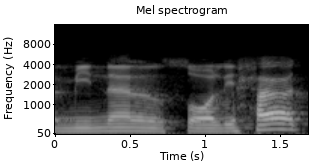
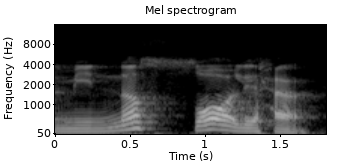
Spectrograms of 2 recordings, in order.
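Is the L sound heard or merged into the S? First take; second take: heard; merged. First: The L sound is clearly pronounced before the S. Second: The L sound merges into a doubled S. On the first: The speaker calls it wrong. "Jangan baca" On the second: The speaker calls it right. "tetapi baca"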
